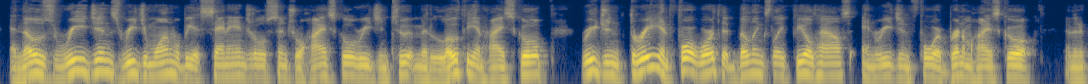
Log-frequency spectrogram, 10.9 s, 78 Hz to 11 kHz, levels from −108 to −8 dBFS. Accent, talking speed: American, 205 wpm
